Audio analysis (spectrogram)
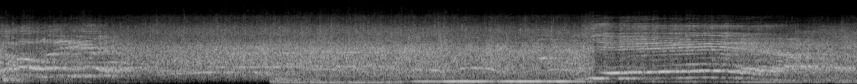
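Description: A crowd in Chillicothe applauds and cheers as a singer is introduced at a school assembly, steady clapping mixed with shouts and a sustained tone, with a voice breaking in near the end.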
